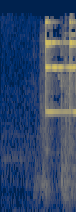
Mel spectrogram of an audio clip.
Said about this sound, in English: Should I ring the doorbell?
